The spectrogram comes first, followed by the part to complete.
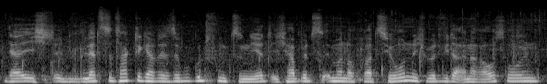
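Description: A man's voice: mid-range voice, steady tone, fairly quick, dark tone, slight background noise. A man chatting casually as a player in an improvised role-playing game. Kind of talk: casual improvised table talk. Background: background music.

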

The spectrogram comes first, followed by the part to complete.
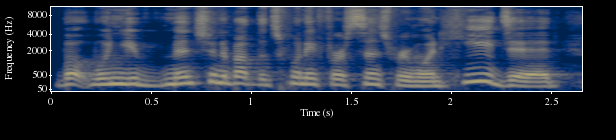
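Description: A woman's voice: on the low side, lively intonation, quick pace, warm tone. A woman hosting a podcast in an emphatic, effusive conversational way. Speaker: guest podcast host.

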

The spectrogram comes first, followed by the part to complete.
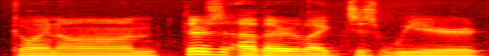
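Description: A man being interviewed in a casual, rambling way, halting and often restarting his sentences. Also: lowish voice, fairly even intonation, clear, resonant tone. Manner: rambling, halting, many false starts. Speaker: interview guest, punk band singer. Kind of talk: casual conversational interview, recollecting.

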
